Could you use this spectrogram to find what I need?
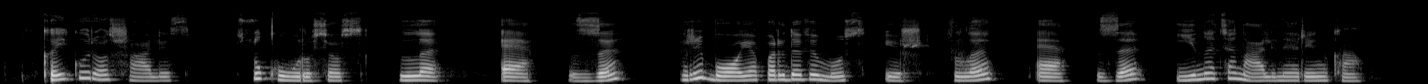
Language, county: Lithuanian, Klaipėda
